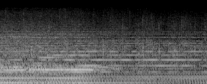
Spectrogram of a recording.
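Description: Background music of sustained, held chords over a steady low bass note, with no speech.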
